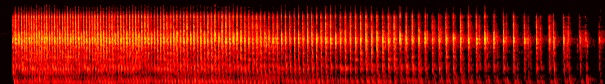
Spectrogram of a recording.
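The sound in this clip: A prize wheel spins with a dense rattle of clicks that gradually spread out and slow as the wheel loses speed, each tick becoming more distinct toward the end; no one talks.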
